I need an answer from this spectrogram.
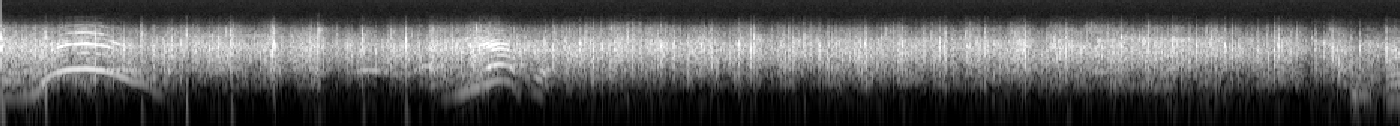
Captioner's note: applause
